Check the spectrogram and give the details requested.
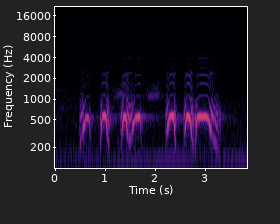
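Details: Female barred owl hooting in reply to her mate: loud, clear hoots in two groups of three, the last one drawn out and falling at the end, over a steady low hum.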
